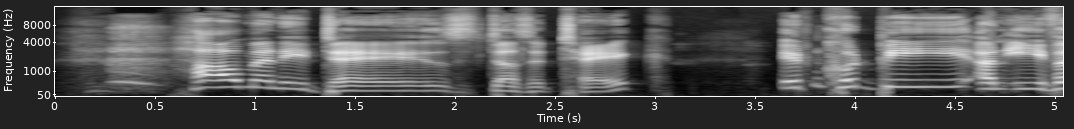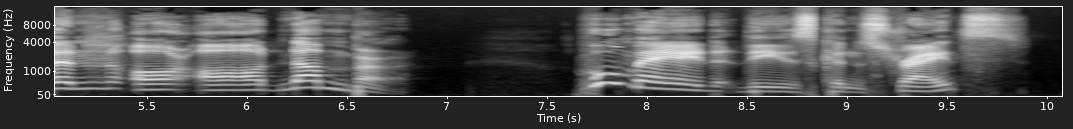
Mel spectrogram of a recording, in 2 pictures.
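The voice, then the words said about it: Exaggerated dramatic poetry-reading voice. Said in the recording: “I'm going to read it in my best poetry voice.”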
